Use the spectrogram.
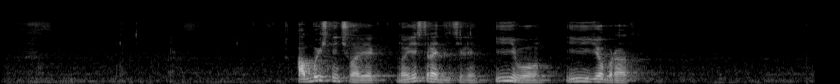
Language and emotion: Russian, neutral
